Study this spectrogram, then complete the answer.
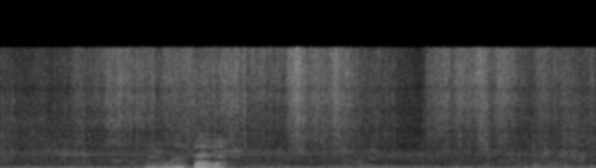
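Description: Tinsel rustles and crinkles under a hand.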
